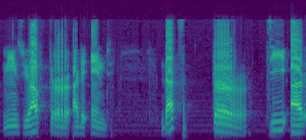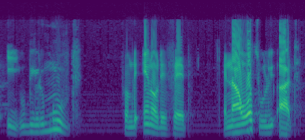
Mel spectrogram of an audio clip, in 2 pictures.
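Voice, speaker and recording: A man teaching a French grammar lesson in English, listing verbs slowly and spelling out word endings letter by letter. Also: medium pitch, animated, lo-fi sound. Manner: spells words out letter by letter, pauses between listed verbs. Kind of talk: slow grammar lesson narration.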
